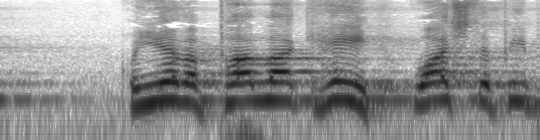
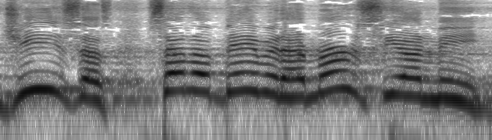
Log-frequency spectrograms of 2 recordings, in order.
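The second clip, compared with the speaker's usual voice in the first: loud, high plea called out; crying out; 8 semitones higher, 8 dB louder than usual. Acted. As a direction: call out for mercy at raised pitch and volume. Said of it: "he began to cry out".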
